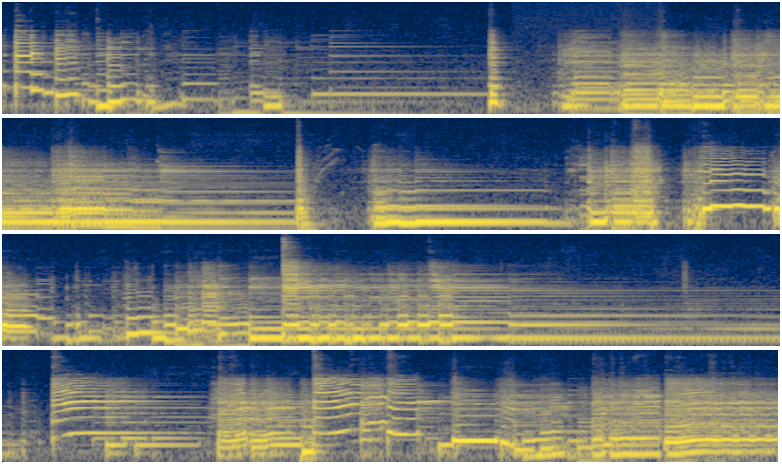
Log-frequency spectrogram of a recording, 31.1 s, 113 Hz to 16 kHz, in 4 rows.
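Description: Godin 5th Avenue Kingpin hollow-body archtop guitar with a single P-90 pickup, played through an amp: held chords and single-note lines in a blues and bebop style. Later on the lines bend up in pitch with vibrato.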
